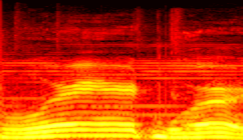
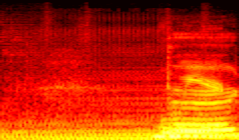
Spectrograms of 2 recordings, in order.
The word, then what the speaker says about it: Wyrd: There's a different entrance to each word realm. Word. Word. Weird. What rhymes with weird? Beard rhymes with weird. Weird. So EIRD rhymes with EARD.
